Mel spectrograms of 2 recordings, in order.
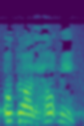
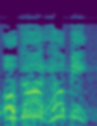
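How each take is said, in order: First: Higher-pitched, mildly raised plea; retold cry for help. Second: Much higher, imitated panicked yelp for help; spontaneous cry out. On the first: Unbelievers calling on God in times of trouble, mild cry out. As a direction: call out to God, without a full shout. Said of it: "they will cry out". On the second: Atheist student as his lab equipment breaks, high cry out. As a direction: blurt out a high-pitched desperate plea. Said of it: "he cried out".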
